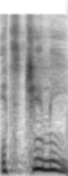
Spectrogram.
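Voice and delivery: put-on tiny, small voice of a four-year-old child. Telling a story of a pastor's phone call, imitating a small quiet voice. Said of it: "The quiet voice said".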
